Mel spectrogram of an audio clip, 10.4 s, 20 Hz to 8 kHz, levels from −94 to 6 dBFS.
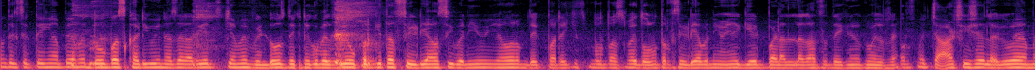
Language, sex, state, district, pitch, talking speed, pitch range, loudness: Hindi, male, Uttar Pradesh, Jyotiba Phule Nagar, 145 Hz, 175 wpm, 135-150 Hz, -19 LUFS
